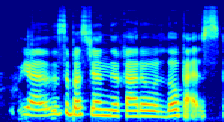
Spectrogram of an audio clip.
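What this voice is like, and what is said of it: Poor attempted Spanish accent. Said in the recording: “my Spanish accent is obviously horrible”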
